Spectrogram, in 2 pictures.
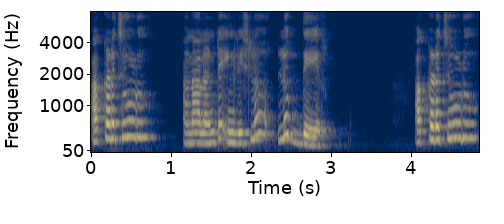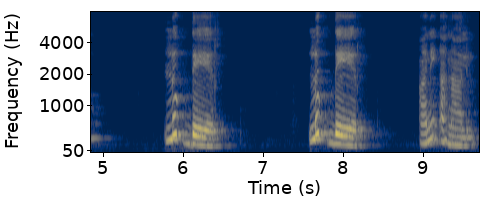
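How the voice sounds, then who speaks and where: Woman English tutor, unhurried drill-style delivery, fairly high and very expressive. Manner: repeats each phrase slowly, in Telugu then English. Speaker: English teacher. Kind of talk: spoken English lesson.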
